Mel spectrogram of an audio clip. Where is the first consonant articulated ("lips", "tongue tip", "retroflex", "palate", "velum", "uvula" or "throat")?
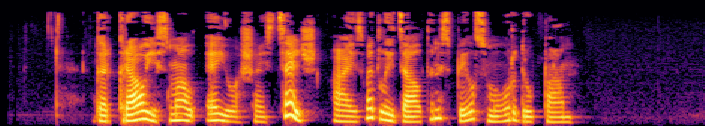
velum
